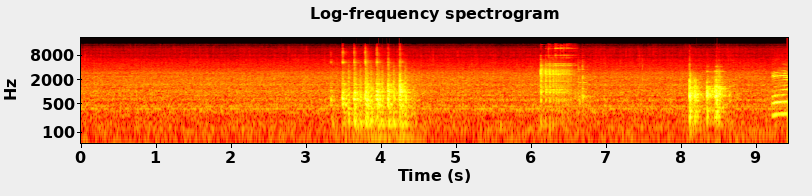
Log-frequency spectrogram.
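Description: Chicken strips sizzling quietly in a dry skillet, with three short bursts of kitchen clatter about four, six and eight seconds in, as barbecue sauce is squeezed in from a bottle and utensils clink against the pan and dishes.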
